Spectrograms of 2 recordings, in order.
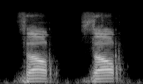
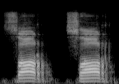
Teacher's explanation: pengucapan sa tetap dia dalam posisi tipis ya tidak tebal · Shown in: first take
